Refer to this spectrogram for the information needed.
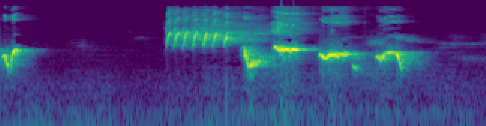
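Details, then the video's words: Song of a white-rumped shama, used as a lure to make other shamas sing actively and loudly. A brief whistle, a pause, then a fast buzzy rattle and several clear slurred whistles. "Suara kayak gini MALAH AMPUH Memancing Murai batu agar GACOR dan NGEPLONG"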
